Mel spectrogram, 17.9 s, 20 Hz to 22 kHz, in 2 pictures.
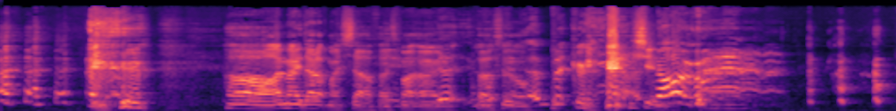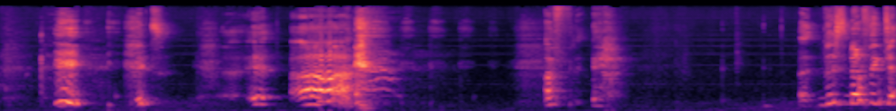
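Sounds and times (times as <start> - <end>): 
wheezing honking laughter: 0.0 - 1.9, 6.2 - 14.4
speech: 1.2 - 1.6, 2.2 - 7.4, 9.5 - 9.8, 17.5 - 17.9.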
